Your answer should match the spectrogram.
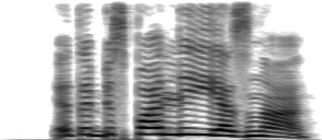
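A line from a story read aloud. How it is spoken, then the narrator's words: Whimpering, panicky. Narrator (Russian): захныкала Лиза, начиная паниковать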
